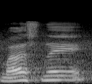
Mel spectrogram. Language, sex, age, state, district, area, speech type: Gujarati, male, 60+, Gujarat, Rajkot, rural, spontaneous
